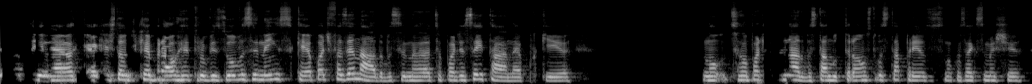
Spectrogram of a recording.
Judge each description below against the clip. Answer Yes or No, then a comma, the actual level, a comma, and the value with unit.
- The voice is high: Yes, high, 200 Hz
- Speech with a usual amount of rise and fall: No, narrow, 2.2 semitones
